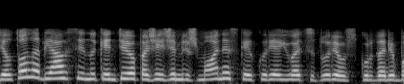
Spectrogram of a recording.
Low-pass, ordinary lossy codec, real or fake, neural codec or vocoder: 5.4 kHz; none; fake; codec, 16 kHz, about 1 kbps, DyCAST, with the encoder's durations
